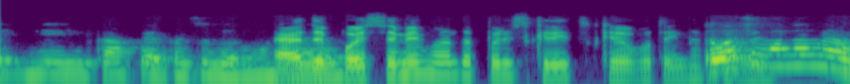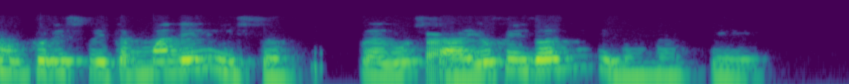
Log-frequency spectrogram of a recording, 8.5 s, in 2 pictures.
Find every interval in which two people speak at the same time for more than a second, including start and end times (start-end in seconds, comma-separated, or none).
none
